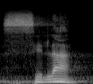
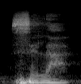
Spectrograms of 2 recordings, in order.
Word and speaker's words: Selah: no sé si la ha visto, la palabra Selah.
